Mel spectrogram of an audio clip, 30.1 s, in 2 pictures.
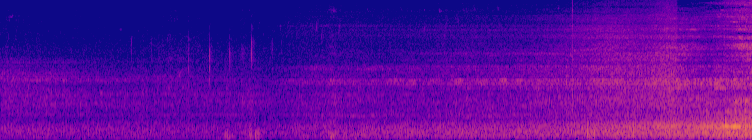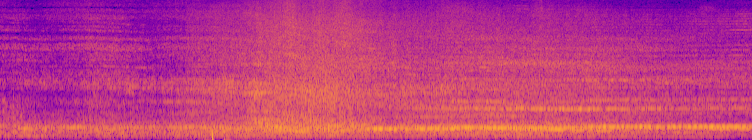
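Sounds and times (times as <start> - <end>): electric train passing: 5.8 - 30.0
low humming tone: 17.8 - 20.2.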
